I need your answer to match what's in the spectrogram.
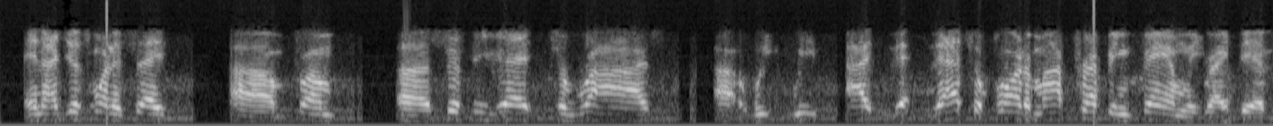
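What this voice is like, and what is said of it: Hoarse, fading voice. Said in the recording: “Losing my voice,”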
